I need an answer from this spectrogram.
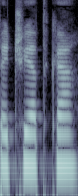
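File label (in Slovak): "peciatka", Slovak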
